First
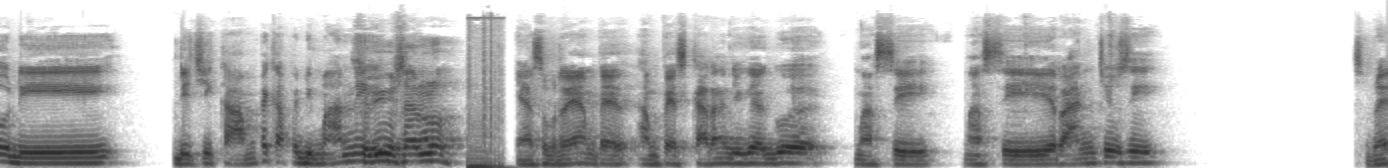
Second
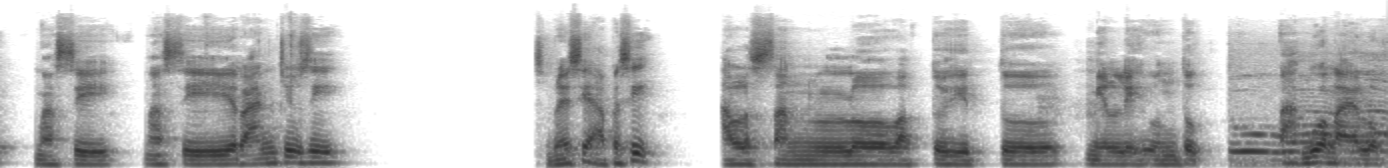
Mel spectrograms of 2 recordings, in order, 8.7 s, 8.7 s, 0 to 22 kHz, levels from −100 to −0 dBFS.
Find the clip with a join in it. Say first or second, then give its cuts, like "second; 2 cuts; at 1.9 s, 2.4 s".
first; 1 cut; at 3.0 s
